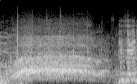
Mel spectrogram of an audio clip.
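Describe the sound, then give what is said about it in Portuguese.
A loud crowd at a battle event erupts in sustained cheering and shouting, making noise to vote for the first-round winner, many voices blending into a roaring, rising-and-falling wall of noise that dips briefly near the end before swelling again. “Quem terminou foi Dudu e quem acha que deu Dudu primeiro round faz barulho.”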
